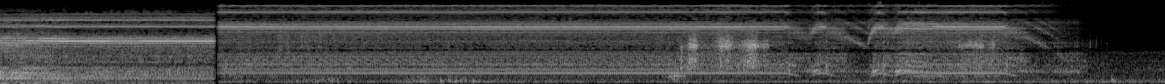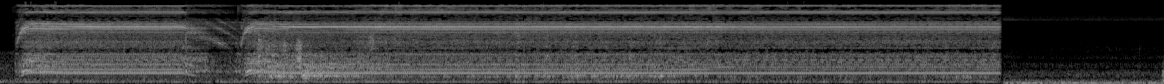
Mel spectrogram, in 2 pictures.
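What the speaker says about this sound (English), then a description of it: "electronic pressure washer, check. Dirty tranny, check." An electric pressure washer sprays a dirty transmission, a loud steady high-pitched whine and hiss that cuts out briefly twice and then resumes.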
